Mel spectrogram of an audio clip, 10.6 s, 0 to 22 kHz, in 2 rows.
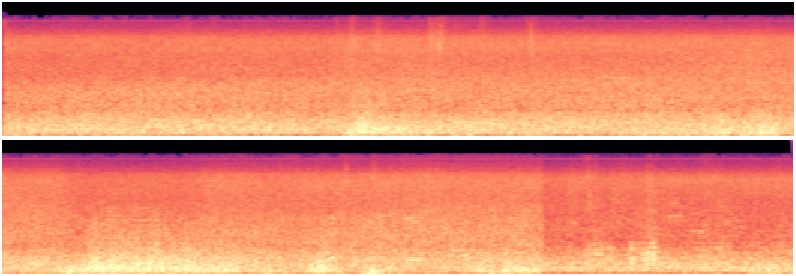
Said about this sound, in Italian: Queste sono le onde che si sentono sulle spiagge della città più grande del Pakistan, Karachi. Si trova sulla punta meridionale del Pakistan, proprio sul Mar Arabico, in un paese con circa 1000 chilometri di costa.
